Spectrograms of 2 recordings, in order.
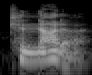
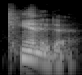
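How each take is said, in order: First: The stress is on the middle syllable. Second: The stress is on the first syllable. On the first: The speaker calls it wrong. "it would be right here in the middle" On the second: The speaker calls it right. "The first syllable is stress"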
